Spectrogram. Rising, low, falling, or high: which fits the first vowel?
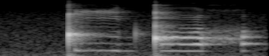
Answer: high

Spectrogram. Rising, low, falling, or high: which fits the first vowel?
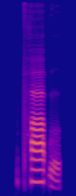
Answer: high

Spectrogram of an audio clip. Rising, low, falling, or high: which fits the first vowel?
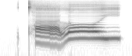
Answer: low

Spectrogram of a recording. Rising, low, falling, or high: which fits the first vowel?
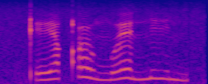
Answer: rising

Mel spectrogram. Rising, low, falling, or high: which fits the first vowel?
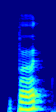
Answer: rising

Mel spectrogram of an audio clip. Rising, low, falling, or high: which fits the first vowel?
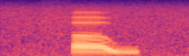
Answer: falling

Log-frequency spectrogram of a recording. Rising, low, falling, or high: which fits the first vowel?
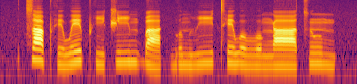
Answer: falling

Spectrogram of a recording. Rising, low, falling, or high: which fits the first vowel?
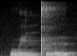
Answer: low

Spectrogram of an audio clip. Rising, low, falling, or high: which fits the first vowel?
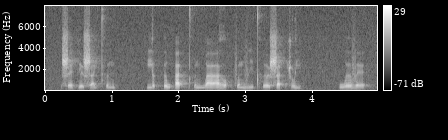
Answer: low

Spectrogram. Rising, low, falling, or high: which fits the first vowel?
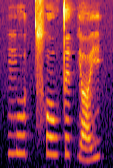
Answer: high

